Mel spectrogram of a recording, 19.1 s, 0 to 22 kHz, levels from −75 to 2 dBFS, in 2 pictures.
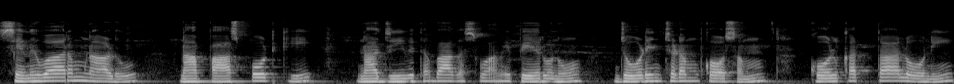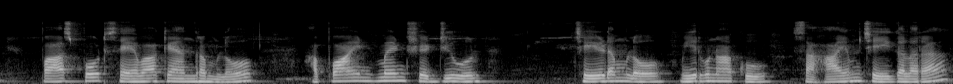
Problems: background sounds at intervals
